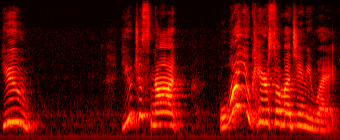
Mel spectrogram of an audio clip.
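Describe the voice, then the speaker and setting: A desperate teenage boy from a storybook, his voice cracking as he pleads and snaps back. A woman reads him out high and bright, pushing hard through every word. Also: very animated, slow, slight background noise, heavily acted. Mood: angry. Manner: pleading, voice breaking.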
